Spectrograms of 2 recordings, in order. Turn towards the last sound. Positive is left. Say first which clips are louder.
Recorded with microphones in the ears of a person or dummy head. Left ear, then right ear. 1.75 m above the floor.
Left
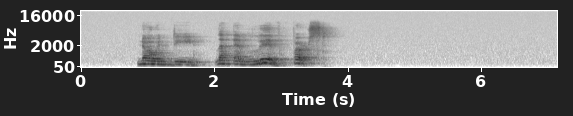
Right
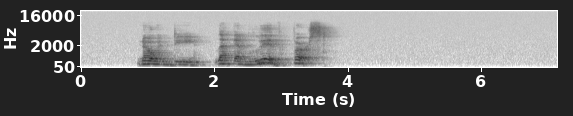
# even
turn(degrees=85)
